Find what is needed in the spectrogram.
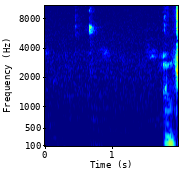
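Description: A couple of faint, short clicks from a computer mouse in a quiet room, then a man's voice begins near the end.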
